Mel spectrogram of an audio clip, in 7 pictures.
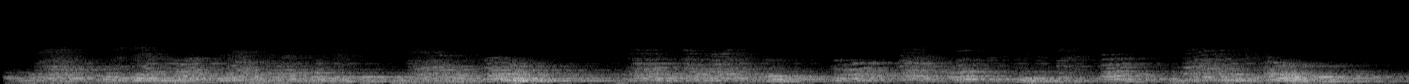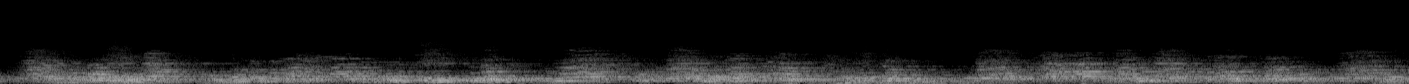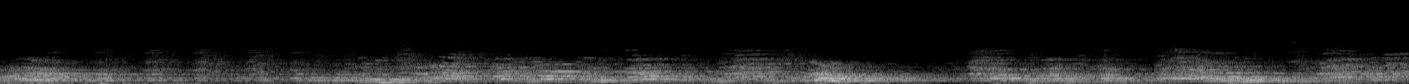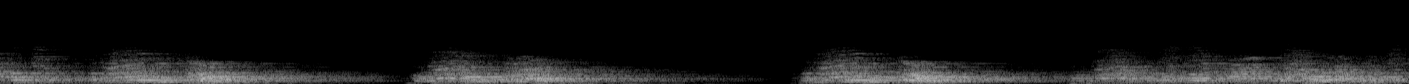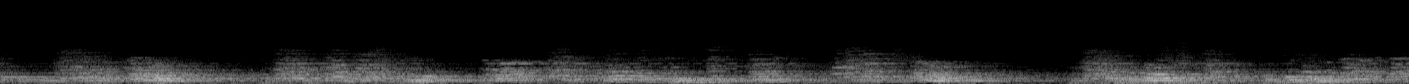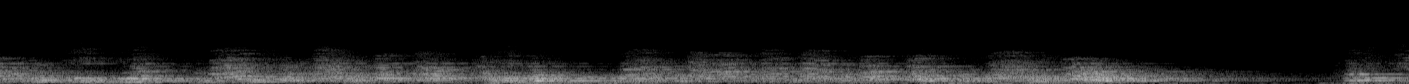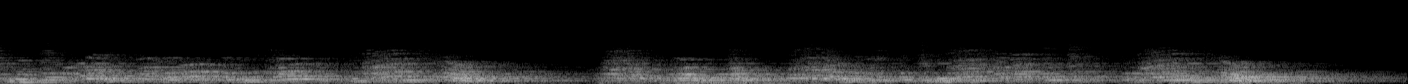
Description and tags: sea monster noises
reversed an audio file i had, added a low pass filter, some reverb, pitching-down etc etc. could fit as some kinda lovecraftian monster talking or communicating.
horror, monster, spooky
